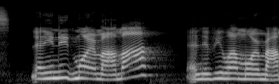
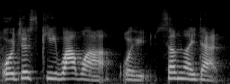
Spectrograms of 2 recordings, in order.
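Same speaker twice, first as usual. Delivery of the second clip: usual speaking voice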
